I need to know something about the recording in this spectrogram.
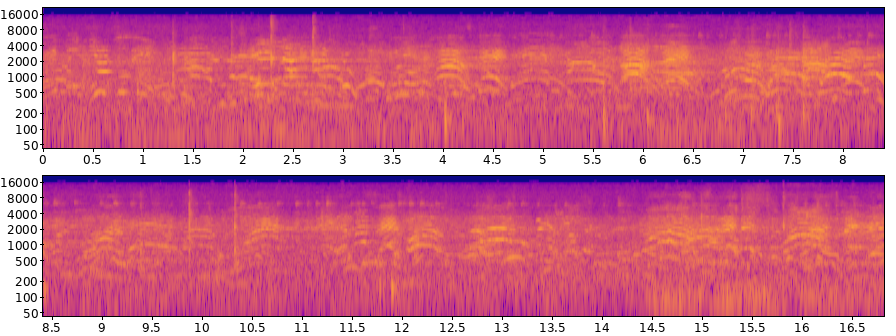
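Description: Children shout and call out across an outdoor pitch.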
